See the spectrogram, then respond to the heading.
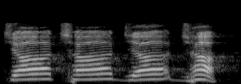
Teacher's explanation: इन्हें च वर्ग का व्यंजन कहा गया और तालव्य कहा गया। तालव्य का मतलब इन व्यंजनों को बोलते समय जीभ तालु को स्पर्श करती है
